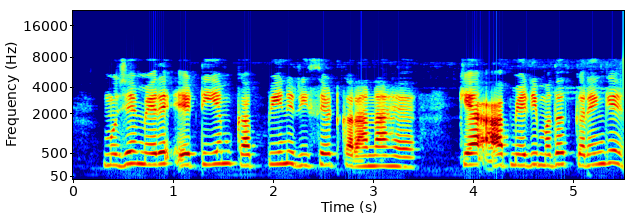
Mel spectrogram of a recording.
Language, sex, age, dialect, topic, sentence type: Hindi, female, 18-24, Hindustani Malvi Khadi Boli, banking, question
